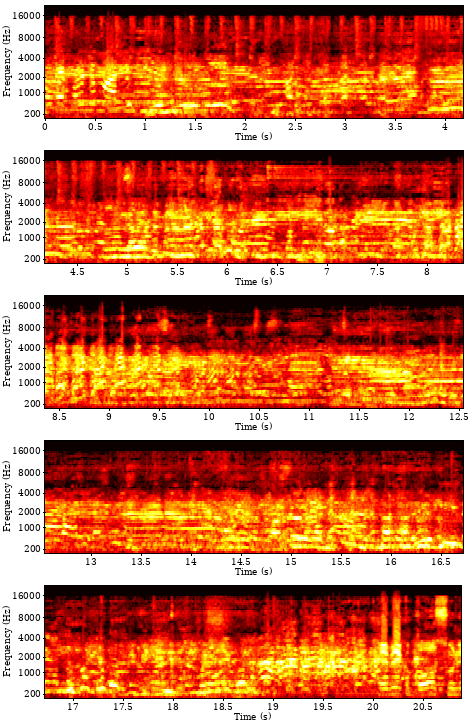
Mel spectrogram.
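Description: Several people chatter at once nearby.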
